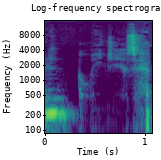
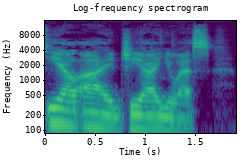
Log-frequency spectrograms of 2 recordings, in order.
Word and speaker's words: Eligius: But I would say like Elegius, Elegius. That's how I spell it. So you're well read, so you're pretty darn close. But right. It's Eligius.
